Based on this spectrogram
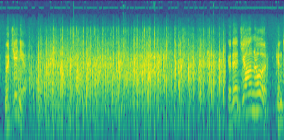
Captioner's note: applause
